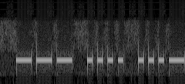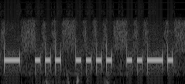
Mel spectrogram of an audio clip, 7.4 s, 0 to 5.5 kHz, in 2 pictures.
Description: Morse code, heard as a keyed tone, about 12 wpm, 760 Hz, with radio noise. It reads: OH3SHF
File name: sm7lcb / 1959z oh3shf 9cm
